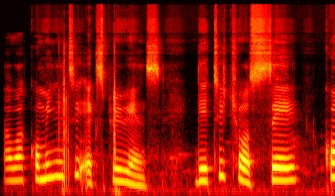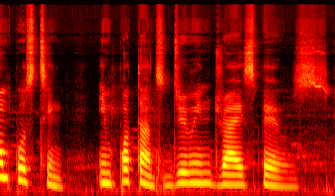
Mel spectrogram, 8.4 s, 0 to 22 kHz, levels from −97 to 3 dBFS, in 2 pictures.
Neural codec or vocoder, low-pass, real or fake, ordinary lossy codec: none; none; real; none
